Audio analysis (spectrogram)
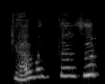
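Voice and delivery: mock caller begging for a tip, pitch up on sir. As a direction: ape a needy caller. Mimics caller asking opinion.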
